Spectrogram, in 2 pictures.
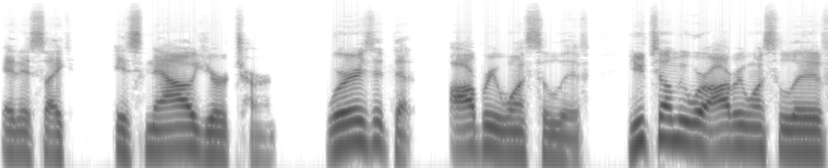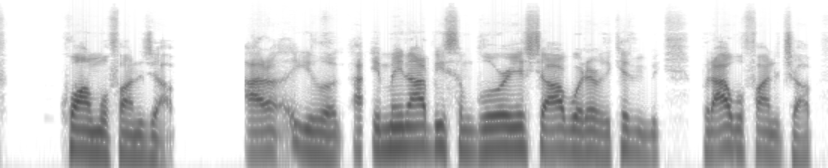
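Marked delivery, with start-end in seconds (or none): none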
